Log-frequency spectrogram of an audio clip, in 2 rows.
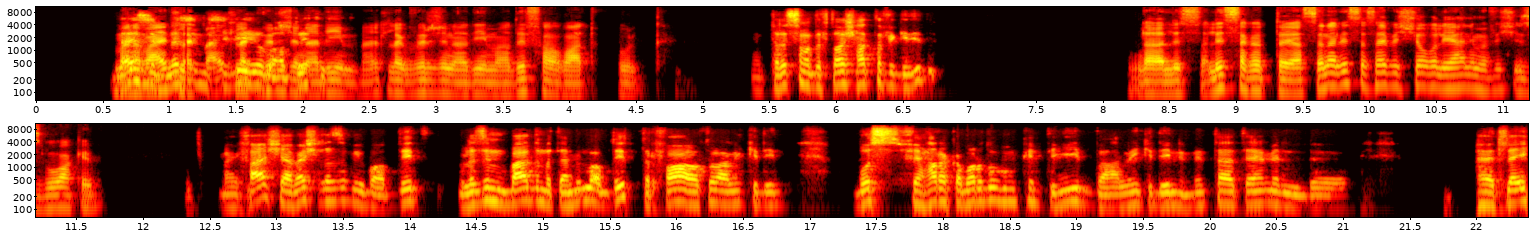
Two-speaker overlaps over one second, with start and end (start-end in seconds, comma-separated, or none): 0.6-2.2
